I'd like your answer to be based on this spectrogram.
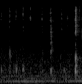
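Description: Quick, light clicking of computer keyboard keys, several soft close-up taps with a couple of louder strokes at the end.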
